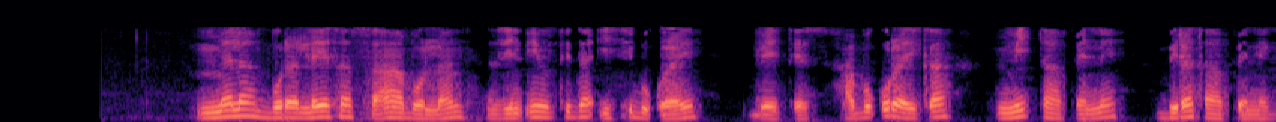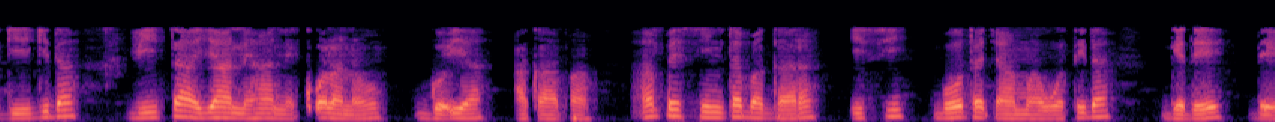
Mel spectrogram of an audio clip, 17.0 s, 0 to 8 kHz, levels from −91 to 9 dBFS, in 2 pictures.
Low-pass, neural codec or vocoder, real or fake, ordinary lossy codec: 7.2 kHz; none; real; AAC, 16 kbps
